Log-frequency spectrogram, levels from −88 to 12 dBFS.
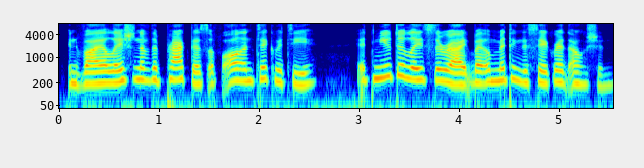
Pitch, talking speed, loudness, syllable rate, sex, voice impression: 220 Hz, 185 wpm, -19 LUFS, 6.2 syllables/s, female, feminine, adult-like, tensed, clear, slightly cool, intellectual, refreshing, lively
